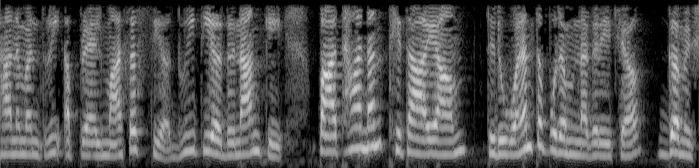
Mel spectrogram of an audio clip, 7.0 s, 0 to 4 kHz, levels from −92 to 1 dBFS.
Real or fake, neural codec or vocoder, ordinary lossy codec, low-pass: fake; vocoder, 44.1 kHz, 128 mel bands every 512 samples, BigVGAN v2; none; 3.6 kHz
